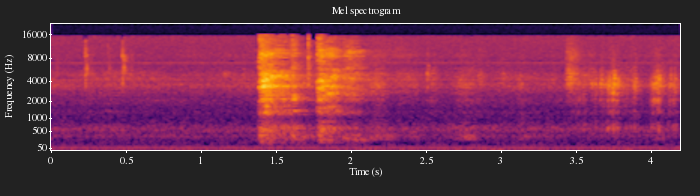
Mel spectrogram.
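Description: A person coughing twice in quick succession about a second and a half in, followed by a few faint clicks near the end.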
